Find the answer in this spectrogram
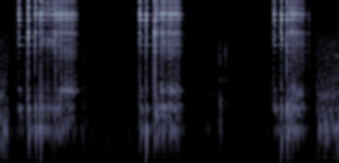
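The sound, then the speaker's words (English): Coins drop into a piggy bank in three separate bursts, each a bright rattle and clink of metal that settles quickly, with short silences between the drops. “You can put the money you save by not buying useless stuff on Amazon in a piggy bank.”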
